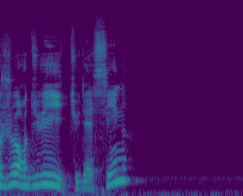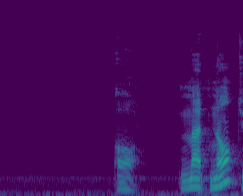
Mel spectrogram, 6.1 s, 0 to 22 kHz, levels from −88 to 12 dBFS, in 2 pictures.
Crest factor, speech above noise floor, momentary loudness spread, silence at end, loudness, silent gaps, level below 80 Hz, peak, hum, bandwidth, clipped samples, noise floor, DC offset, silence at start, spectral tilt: 22 dB; 38 dB; 13 LU; 0 s; -40 LUFS; none; -74 dBFS; -22 dBFS; none; 16 kHz; under 0.1%; -78 dBFS; under 0.1%; 0 s; -4.5 dB/octave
